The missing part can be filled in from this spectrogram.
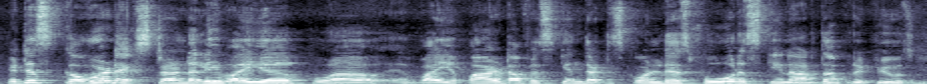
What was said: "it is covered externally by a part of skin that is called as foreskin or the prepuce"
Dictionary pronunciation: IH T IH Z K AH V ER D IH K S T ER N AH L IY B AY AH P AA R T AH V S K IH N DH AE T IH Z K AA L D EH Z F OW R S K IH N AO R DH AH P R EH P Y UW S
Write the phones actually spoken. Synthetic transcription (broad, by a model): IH T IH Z K AH V ER D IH K S T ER N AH L IY B AY AH P AA R T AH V S K IH N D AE T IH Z K AA L D EH Z F OW R S K IH N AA R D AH P R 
